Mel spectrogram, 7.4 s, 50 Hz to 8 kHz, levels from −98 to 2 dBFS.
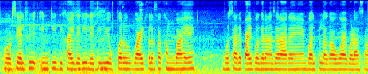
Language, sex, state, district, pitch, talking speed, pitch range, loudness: Hindi, female, Himachal Pradesh, Shimla, 195 Hz, 230 wpm, 185-195 Hz, -17 LUFS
